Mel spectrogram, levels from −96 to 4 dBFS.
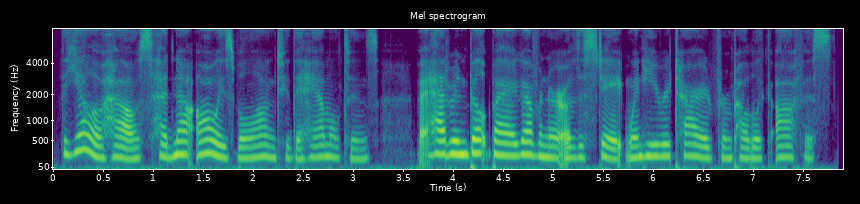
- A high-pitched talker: Yes, high, 205 Hz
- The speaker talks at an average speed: Yes, average, 195 wpm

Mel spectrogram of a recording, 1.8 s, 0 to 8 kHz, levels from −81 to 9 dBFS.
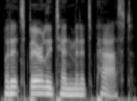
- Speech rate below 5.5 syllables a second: No, 6.0 syllables/s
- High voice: No, low, 135 Hz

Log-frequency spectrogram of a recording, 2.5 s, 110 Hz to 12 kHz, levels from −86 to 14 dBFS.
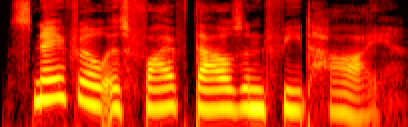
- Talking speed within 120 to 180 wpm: Yes, average, 140 wpm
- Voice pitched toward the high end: Yes, high, 230 Hz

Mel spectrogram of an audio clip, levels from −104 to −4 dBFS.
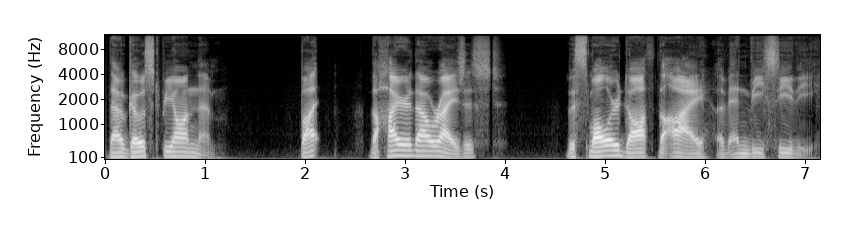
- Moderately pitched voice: No, low, 110 Hz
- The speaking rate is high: No, average, 150 wpm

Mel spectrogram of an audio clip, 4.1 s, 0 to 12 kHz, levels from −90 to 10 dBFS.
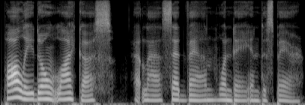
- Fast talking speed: No, average, 175 wpm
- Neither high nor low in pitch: Yes, medium, 170 Hz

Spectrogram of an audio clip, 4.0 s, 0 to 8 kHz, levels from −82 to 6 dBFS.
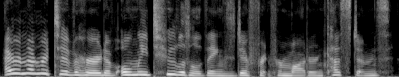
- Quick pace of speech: Yes, fast, 210 wpm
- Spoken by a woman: Yes, female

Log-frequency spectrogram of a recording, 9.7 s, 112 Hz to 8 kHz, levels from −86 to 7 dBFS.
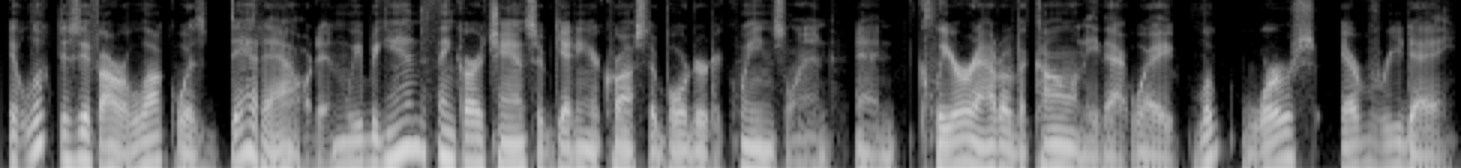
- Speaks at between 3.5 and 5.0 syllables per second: No, 5.2 syllables/s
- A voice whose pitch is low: Yes, low, 105 Hz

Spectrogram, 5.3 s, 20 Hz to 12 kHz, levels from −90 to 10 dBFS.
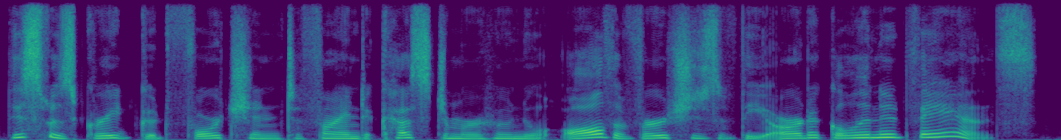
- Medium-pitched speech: No, high, 205 Hz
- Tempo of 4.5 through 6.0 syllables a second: Yes, 5.5 syllables/s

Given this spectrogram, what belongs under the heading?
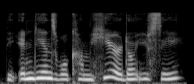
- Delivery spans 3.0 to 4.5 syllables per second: No, 5.7 syllables/s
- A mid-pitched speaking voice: No, very high, 255 Hz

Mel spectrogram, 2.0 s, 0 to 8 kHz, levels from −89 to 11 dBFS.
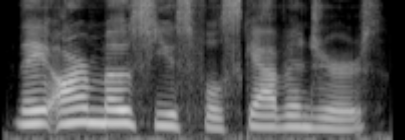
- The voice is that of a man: No, female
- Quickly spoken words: No, average, 150 wpm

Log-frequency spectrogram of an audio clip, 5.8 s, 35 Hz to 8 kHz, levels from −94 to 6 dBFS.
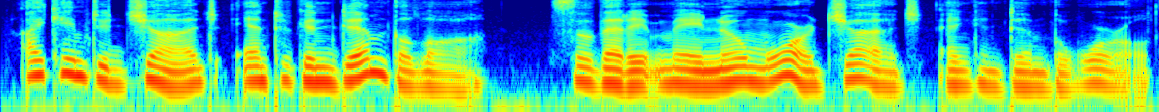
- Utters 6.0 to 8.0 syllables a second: No, 4.6 syllables/s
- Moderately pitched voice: Yes, medium, 145 Hz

